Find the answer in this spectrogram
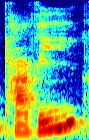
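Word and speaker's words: Pâhry: Samaris und Paris, also wie Paris ausgesprochen, aber anders geschrieben und eben besagtes Brüssel, ja, also wie Brüssel, nur mit einem S.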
